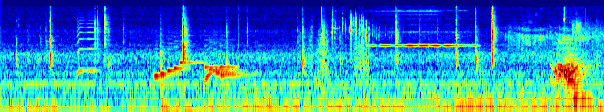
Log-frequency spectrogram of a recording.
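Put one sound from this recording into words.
A game menu cursor blips as a selection is made.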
